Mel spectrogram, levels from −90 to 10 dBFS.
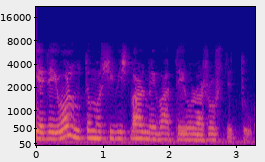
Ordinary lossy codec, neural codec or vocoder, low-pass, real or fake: AAC, 24 kbps; none; 19.8 kHz; real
